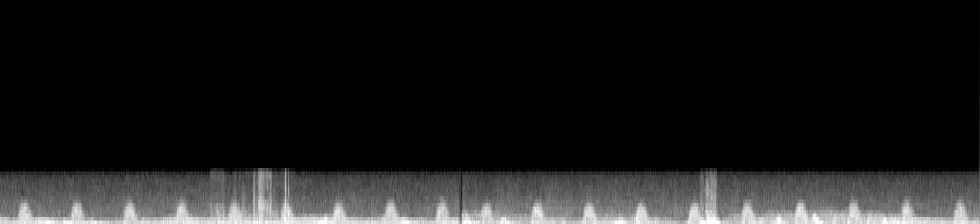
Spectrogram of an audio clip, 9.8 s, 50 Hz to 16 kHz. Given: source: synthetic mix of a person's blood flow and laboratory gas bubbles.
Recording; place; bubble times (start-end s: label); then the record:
Doppler ultrasound of blood flow; subclavian vein
2.10-2.96 s: bubbles
From the record:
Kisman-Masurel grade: 211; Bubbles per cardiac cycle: several, 3 to 8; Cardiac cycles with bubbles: 1 to 10%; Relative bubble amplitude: barely perceptible (0.100 to 0.250); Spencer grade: 1 (occasional bubble signal discernible with the cardiac motion signal, with majority of cardiac periods free of bubbles); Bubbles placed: anywhere in the cardiac cycle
